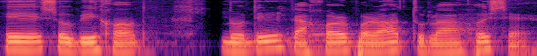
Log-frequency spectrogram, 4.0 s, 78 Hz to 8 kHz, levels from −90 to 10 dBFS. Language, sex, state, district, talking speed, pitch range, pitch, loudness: Assamese, male, Assam, Sonitpur, 105 wpm, 110-125 Hz, 115 Hz, -16 LUFS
